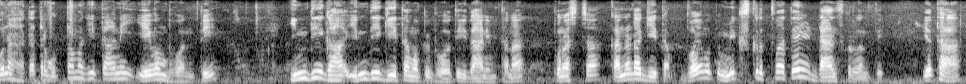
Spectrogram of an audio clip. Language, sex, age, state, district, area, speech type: Sanskrit, male, 18-30, Karnataka, Chitradurga, rural, spontaneous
